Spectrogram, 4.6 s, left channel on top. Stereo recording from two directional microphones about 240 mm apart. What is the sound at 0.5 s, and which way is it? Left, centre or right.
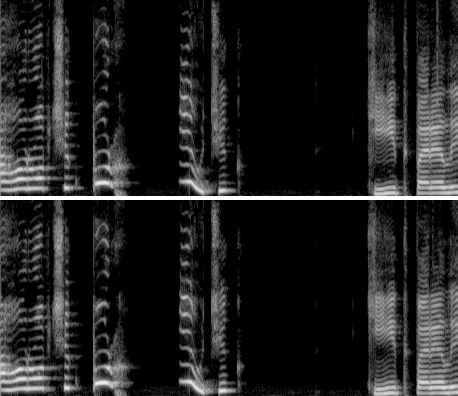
Speech, left.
